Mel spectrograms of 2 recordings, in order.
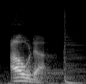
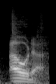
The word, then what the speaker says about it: out of: However, when we say out of very quickly, it sounds like outa, outa, okay?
